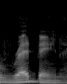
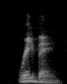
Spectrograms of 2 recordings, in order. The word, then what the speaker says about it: Rebane: Mostly about the director, Bill Redbane. I think That's how you say it. Rebane.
